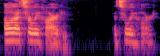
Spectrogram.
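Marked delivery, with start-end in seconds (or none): 1.7-2.3 much softer, gentle echo; quietly repeating the comfort. Retold or imitated. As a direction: let it drop to a hush. Comforting a crying stranger.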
